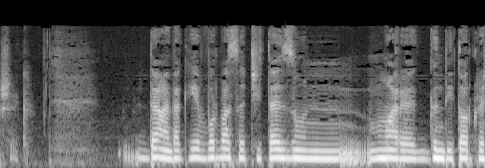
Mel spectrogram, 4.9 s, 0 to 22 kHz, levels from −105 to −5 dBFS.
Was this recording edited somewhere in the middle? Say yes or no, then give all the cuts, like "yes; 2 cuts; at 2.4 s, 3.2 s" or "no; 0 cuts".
no; 0 cuts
